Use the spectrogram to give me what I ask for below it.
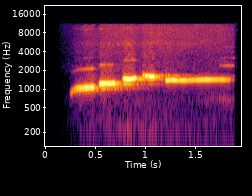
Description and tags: Whistle Project 2
I did some whistling and effected the speed, pitch, and filters in a few ways
whistle, f13, project, whistling, stairwell, fnd112, echo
